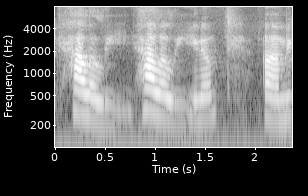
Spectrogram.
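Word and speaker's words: hallali: it's not that one it's pronounced halali halali um and it's a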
